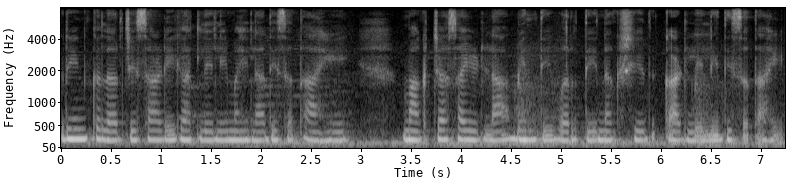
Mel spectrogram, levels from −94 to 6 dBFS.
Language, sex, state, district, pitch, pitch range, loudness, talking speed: Marathi, female, Maharashtra, Pune, 195 Hz, 190-205 Hz, -27 LUFS, 135 wpm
